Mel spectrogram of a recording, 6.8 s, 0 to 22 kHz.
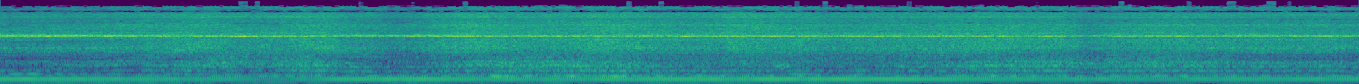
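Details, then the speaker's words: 10-inch FPV drone, freshly lacquered, new cheap propellers, flying in snow and frost: steady high motor whine with rough wavering buzz surging unevenly; motors oscillating, attributed to untuned PIDs rather than a mismatched propeller. "Але, як покаже практика, дивний звук через те, що не налаштовані піди."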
